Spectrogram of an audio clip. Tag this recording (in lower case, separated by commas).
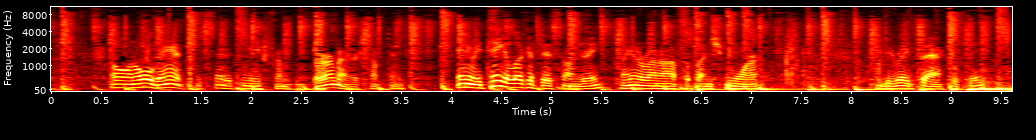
speech, music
